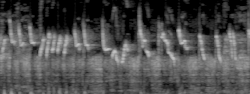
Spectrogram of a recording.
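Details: Long rolling song of an Oriental white-eye, or pleci, for training songbirds: quick, high, thin notes falling in pitch, chained in rapid series with brief gaps, and faint clicking beneath.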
